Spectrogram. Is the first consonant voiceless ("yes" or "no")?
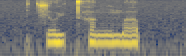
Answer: yes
